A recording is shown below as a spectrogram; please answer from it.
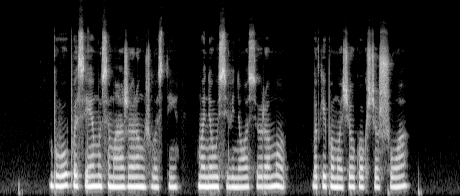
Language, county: Lithuanian, Vilnius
